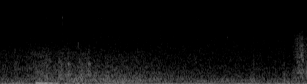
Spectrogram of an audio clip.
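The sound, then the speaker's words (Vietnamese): Thunderstorm with steady rain hissing throughout and a low rumble of thunder breaking in near the start, all at a faint, even level. “chạy trong mưa trong gió, bất chấp ở trên bầu trời sấm sét mưa gió vẫn cứ nổ đùng đoàng, mây đen vẫn cứ vần vũ.”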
